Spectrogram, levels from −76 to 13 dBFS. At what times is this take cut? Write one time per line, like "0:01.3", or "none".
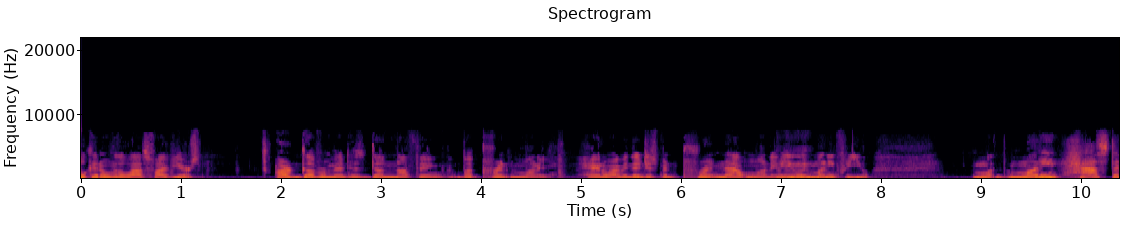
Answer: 0:06.9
